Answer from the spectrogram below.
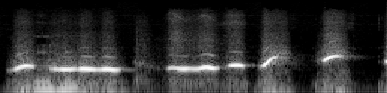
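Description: Several people in an apartment whistle a jaunty, march-like melody together, clear, in short rhythmic phrases with brief pauses between them and no talking.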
